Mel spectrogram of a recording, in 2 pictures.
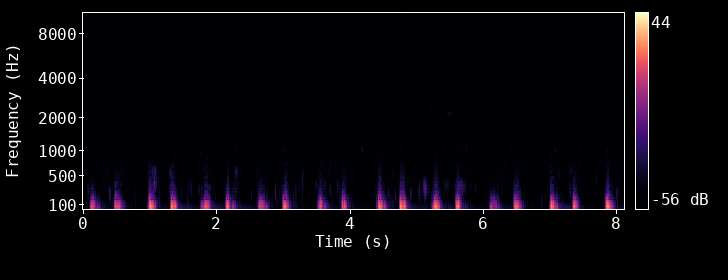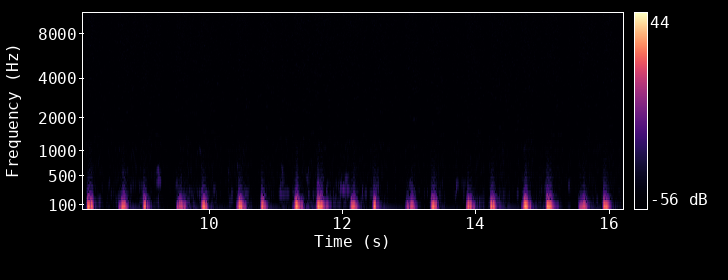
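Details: Heartbeat recorded late at night while resting in bed before sleep: soft regular low paired thuds, roughly 60–70 beats a minute; normal resting heartbeat.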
